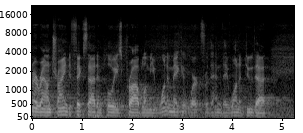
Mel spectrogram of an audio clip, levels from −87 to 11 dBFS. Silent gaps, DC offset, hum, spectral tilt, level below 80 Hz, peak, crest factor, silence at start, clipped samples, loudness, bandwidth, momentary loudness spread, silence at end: none; under 0.1%; none; -5 dB/octave; -56 dBFS; -16 dBFS; 18 dB; 0 s; under 0.1%; -34 LUFS; 16.5 kHz; 9 LU; 0 s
